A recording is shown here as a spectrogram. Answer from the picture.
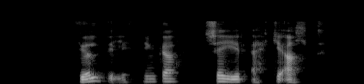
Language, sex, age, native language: Icelandic, male, 40-49, Icelandic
